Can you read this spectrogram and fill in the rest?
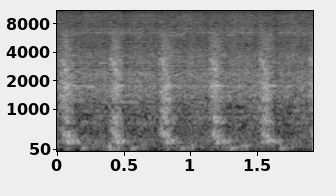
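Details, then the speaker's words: Peugeot BS4 auto-rickshaw on a long self-start crank: steady hissing strokes about two and a half a second, never catching; no-start due to incorrect tappet (valve clearance) setting. "य देख सकते आप काफी ज्यादा लंबा round ले और स्टार्ट इजन नहीं हो पा रहा"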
